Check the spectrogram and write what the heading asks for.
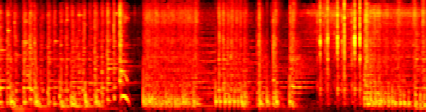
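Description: A drum and bugle corps playing its show music: marching bass drums and tenor drums striking over sustained ensemble notes. The music breaks off briefly about two seconds in, then comes back in with rapid drum strokes.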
